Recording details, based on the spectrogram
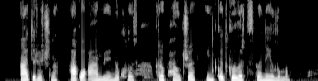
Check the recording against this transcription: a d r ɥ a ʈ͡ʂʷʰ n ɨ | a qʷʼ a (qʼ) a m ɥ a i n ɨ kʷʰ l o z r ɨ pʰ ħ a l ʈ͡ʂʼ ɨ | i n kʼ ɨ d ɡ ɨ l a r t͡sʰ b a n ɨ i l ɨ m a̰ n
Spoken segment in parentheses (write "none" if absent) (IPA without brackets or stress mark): qʼ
